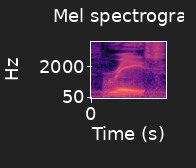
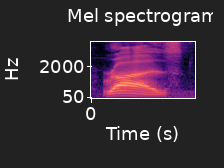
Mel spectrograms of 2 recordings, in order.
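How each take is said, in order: First: The name is said differently from the film trilogy. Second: The name is said as in the film trilogy. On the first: It corrects the name to the proper version. The speaker calls it right. "I mean, Ra's" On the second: It pokes fun at the films' version of the name. The speaker calls it wrong. "he starts off as Ra's"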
